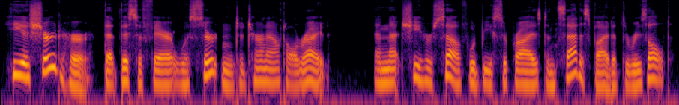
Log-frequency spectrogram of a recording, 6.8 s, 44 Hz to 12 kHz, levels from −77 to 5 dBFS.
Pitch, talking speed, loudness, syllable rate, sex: 160 Hz, 220 wpm, -19 LUFS, 5.7 syllables/s, female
